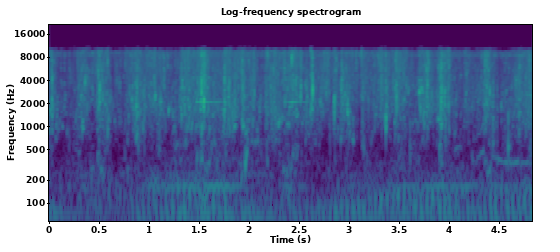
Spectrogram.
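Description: Barefoot footsteps crunching and rustling through dry leaf litter and brush, with irregular crackles of leaves and twigs.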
